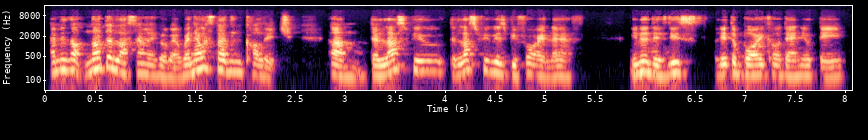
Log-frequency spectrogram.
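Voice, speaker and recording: A young man from Johor Bahru with a Malaysian English accent, chatting casually in a halting way with lots of repeats and laughs. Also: on the high side, slightly rough, dull audio. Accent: Malaysian Chinese English. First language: Chinese. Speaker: guest. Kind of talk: casual chat.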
